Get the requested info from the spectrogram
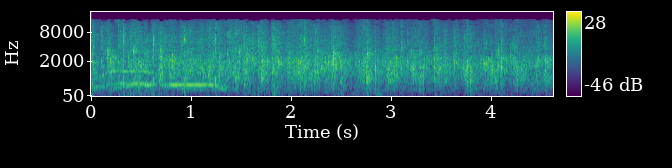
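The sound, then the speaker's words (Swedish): An audience applauds warmly to welcome a panelist on a panel show, a dense, steady wash of many hands clapping that holds at an even loudness throughout, with a brief high tone sounding faintly at the start. “Gott folk, ge en varm applåd till Ina Lundström.”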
